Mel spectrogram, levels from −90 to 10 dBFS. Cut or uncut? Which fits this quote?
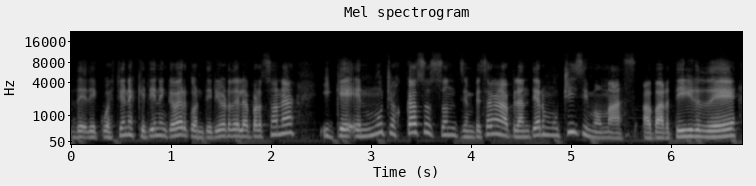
cut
